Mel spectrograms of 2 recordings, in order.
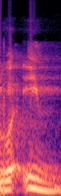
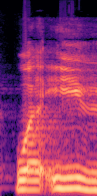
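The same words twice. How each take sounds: First: وإذ with the final dhal cut off short. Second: وإذ with the final dhal held on; flowing soft dhal. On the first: Teacher showing students the mistake, وإذ with dhal cut short. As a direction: stop the dhal of وإذ abruptly. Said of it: "ولا أقول وإذ". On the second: Teacher showing correct recitation, وإذ with a lingering dhal. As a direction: let the sound run on through the dhal of وإذ. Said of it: "فيها رخاوة وجريان للصوت". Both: Shown as a demonstration.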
